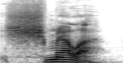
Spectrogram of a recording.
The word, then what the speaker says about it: Chmelar: And her surname is spelled Chmelar, and it is pronounced Schmeller.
